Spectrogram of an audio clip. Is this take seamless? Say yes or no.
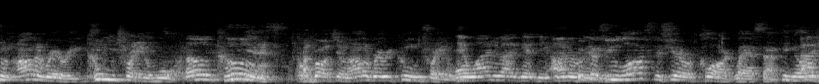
no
